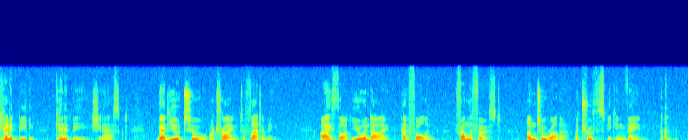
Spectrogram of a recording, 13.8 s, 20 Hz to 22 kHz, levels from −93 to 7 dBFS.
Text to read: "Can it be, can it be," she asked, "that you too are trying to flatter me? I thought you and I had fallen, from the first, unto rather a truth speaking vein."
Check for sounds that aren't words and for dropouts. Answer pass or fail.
fail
